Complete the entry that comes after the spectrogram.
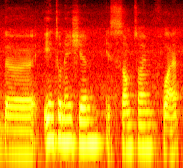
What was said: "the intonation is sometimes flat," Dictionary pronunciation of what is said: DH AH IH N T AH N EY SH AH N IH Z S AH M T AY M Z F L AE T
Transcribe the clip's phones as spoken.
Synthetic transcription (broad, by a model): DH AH IH N T AH N EY SH AH N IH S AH M T AY M F L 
